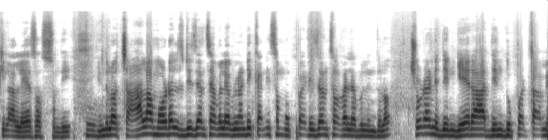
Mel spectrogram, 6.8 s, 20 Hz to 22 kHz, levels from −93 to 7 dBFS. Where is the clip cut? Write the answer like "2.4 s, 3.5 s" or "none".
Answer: 5.0 s

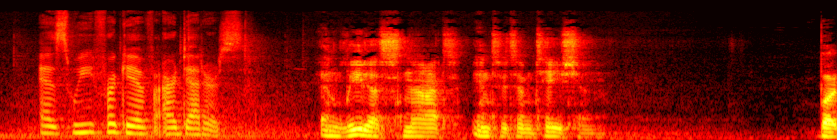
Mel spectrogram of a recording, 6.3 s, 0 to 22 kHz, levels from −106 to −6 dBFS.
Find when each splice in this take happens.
5.4 s

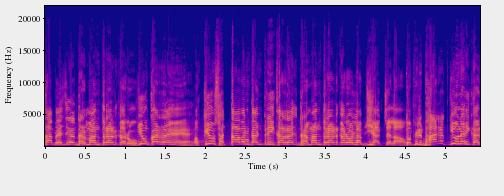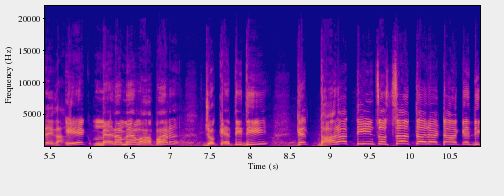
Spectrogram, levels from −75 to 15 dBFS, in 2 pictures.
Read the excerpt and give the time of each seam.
1.3 s, 4.5 s, 5.6 s

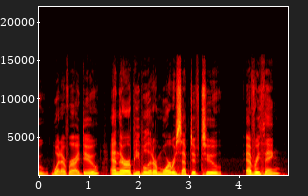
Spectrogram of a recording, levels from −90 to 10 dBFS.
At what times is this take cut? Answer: 1.3 s

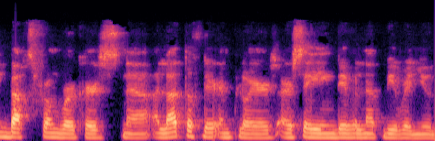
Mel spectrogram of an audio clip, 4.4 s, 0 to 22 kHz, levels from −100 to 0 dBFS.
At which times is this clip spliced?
none

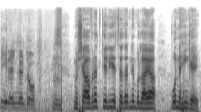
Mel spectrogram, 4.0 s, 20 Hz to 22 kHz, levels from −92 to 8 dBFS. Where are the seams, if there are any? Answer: 1.2 s

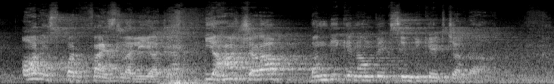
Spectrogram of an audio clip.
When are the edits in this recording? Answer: 1.9 s

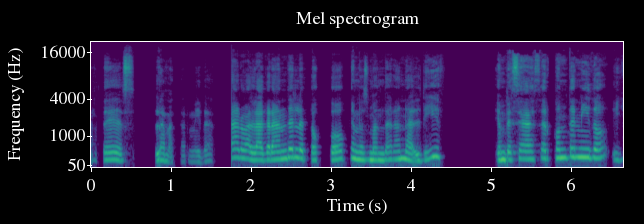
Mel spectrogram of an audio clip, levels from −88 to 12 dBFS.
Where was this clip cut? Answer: 1.8 s, 5.0 s

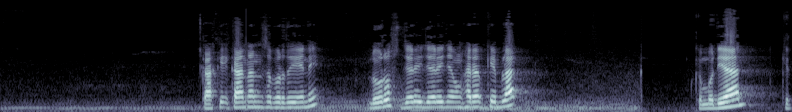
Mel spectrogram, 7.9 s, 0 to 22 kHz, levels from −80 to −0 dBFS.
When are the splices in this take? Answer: 6.3 s

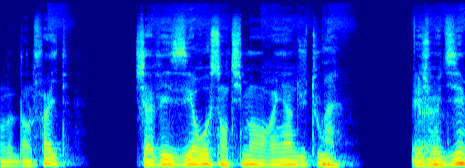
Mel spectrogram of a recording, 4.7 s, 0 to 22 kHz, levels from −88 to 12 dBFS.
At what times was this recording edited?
none

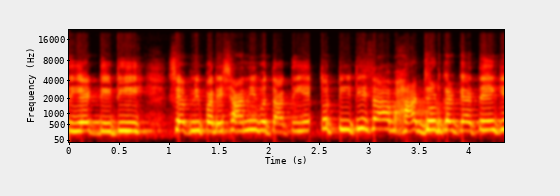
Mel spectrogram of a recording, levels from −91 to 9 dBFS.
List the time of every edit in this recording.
2.3 s

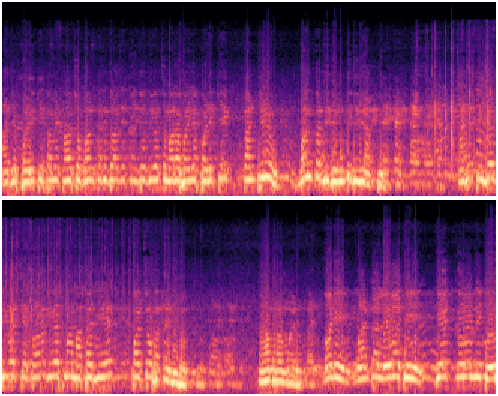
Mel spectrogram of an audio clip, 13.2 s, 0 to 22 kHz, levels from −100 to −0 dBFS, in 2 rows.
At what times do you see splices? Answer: 10.7 s

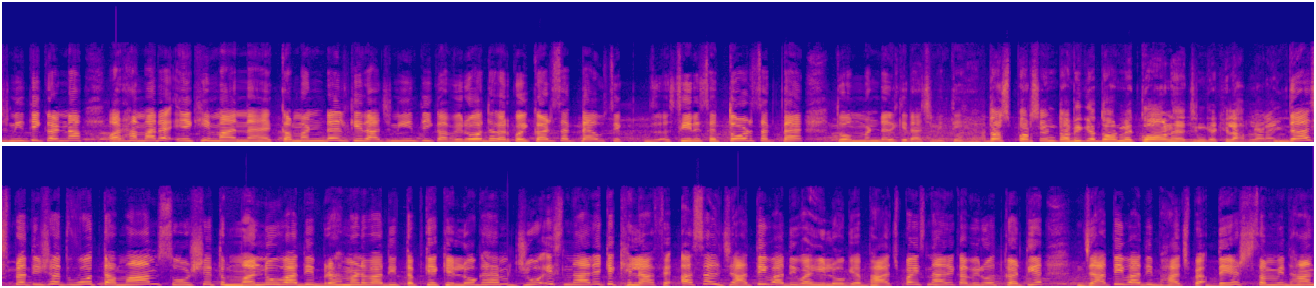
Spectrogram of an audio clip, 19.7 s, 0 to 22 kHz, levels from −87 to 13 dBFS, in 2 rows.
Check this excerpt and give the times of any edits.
7.3 s, 13.7 s, 18.9 s

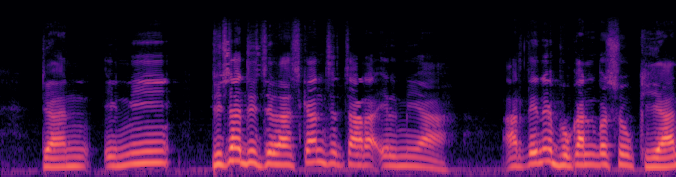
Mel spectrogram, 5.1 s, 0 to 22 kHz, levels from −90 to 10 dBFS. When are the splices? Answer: 1.4 s

